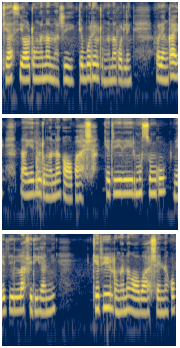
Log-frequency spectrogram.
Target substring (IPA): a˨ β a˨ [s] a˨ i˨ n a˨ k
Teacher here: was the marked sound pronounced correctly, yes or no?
no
